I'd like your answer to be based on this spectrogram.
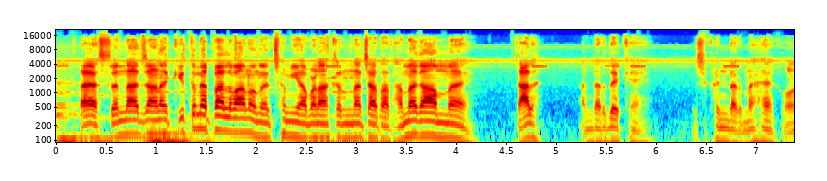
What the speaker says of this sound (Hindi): पास के खेतों से झींगुर की आवाज आ रही थी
